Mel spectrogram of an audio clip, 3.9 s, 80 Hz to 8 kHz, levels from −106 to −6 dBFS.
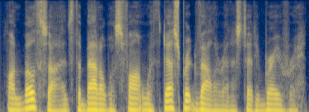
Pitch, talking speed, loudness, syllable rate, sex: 115 Hz, 215 wpm, -18 LUFS, 6.5 syllables/s, male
